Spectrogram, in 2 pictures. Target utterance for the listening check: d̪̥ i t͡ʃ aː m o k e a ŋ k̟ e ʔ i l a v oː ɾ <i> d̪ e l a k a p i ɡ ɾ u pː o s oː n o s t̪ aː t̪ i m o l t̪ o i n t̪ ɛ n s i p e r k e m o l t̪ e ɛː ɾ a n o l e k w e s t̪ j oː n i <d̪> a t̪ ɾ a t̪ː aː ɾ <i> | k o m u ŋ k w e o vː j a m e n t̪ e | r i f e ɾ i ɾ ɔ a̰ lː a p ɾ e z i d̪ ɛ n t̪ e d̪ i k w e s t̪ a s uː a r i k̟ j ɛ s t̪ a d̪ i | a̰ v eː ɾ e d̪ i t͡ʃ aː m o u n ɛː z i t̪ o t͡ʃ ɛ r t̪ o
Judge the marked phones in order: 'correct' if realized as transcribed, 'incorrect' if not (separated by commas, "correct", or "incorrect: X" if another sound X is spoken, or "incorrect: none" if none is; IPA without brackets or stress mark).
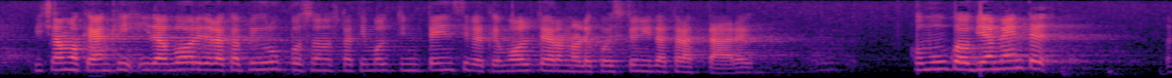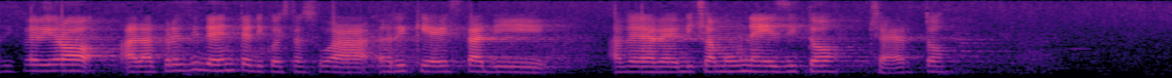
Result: correct, correct, incorrect: e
